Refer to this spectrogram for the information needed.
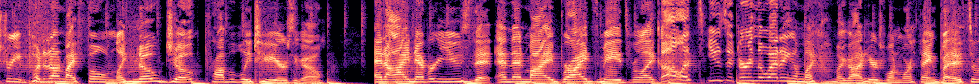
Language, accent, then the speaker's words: English; Gulf Coast, Florida, United States; now in Orlando, United States; I grew up on the Gulf Coast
